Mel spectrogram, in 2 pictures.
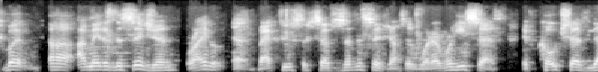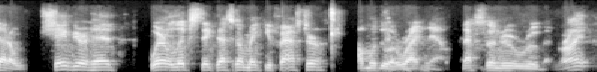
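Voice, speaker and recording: A man's voice: mid-range voice, brisk, muffled recording. Rambling self-mocking man in his forties. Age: 40s. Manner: rambling, self-deprecating, laughs often. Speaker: guest, Olympic athlete and author. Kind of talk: casual interview talk.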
